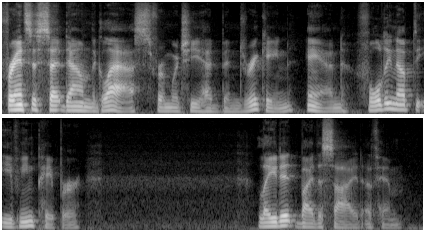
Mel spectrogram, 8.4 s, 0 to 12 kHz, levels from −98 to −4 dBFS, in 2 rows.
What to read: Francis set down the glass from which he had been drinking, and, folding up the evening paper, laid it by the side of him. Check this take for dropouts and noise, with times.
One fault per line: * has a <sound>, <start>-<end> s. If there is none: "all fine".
all fine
